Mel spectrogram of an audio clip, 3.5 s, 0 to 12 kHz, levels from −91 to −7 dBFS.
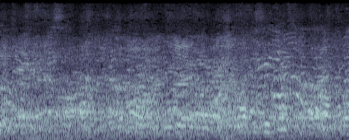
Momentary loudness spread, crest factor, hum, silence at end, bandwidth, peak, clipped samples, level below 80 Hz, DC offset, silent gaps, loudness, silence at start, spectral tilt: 3 LU; 14 dB; none; 0 s; 11.5 kHz; -16 dBFS; under 0.1%; -56 dBFS; under 0.1%; none; -30 LUFS; 0 s; -4.5 dB/octave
